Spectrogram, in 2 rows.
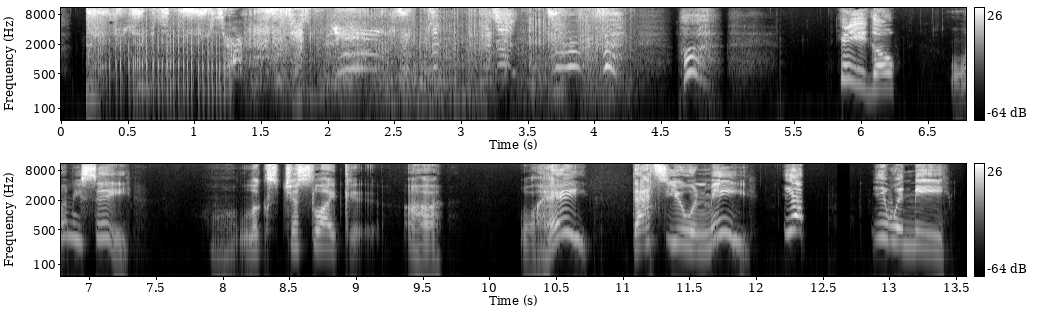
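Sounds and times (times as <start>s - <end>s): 
rubbery balloon squeaking as it is twisted into a shape: 0.2s - 4.4s
speech: 6.0s - 7.4s, 8.2s - 13.5s.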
